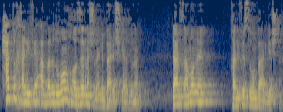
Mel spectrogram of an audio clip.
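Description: A man telling religious history as a lively story, acting out each quoted exchange. His voice sits fairly high and swings widely in pitch. It comes through a dull, lo-fi recording. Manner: animated storyteller who acts out quoted dialogue. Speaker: religious lecturer.

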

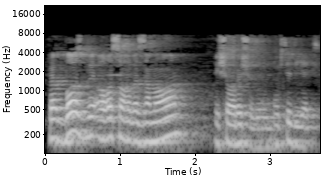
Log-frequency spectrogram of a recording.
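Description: High-voiced man lecturing in a roomy hall. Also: warm tone, soft background music. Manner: emphatic, explanatory, spells out letters one by one. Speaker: religious lecturer. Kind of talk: religious lecture with scripture readings. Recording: roomy, dull lo-fi recording.

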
